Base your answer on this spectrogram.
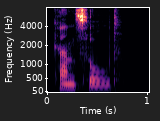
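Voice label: "cancelled", British English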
